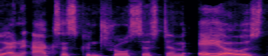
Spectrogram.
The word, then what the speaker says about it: AEOS: Now, last month, BioStar 2 and access control system AOS, that's spelled AEOS, AOS is used by 5,700 organizations in 83 countries, big company.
